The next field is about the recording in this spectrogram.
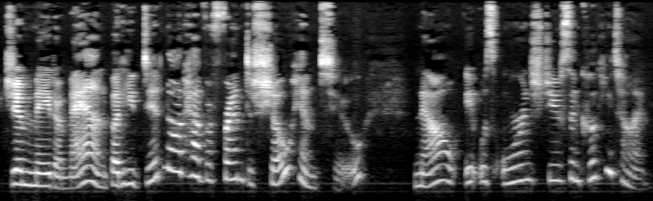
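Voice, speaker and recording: A woman hosting a story time, reading a picture book aloud in an expressive, animated way meant for young children. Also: fairly high pitch, a little slow, slight background noise.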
